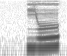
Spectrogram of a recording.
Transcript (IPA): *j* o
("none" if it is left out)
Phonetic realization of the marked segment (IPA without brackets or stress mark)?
j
